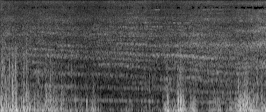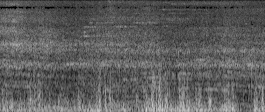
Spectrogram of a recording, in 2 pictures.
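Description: JR Keiyo Line electric commuter train running past close by: a loud rumble of wheels on the rails, broken by a string of uneven thumps as the cars go by.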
